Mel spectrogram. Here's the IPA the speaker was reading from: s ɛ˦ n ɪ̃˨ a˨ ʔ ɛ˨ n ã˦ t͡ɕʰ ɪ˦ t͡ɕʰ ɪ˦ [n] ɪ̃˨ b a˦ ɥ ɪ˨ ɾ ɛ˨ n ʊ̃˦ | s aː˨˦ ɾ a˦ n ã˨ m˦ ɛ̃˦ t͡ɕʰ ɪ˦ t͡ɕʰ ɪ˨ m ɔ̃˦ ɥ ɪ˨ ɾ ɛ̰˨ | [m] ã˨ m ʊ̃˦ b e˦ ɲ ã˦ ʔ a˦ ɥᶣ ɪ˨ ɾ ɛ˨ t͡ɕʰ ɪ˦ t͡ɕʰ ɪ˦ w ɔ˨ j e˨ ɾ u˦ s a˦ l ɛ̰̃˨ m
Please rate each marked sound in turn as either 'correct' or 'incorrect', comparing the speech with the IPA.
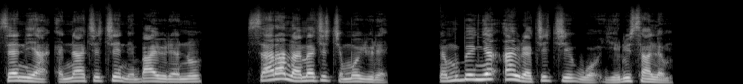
correct, incorrect: n

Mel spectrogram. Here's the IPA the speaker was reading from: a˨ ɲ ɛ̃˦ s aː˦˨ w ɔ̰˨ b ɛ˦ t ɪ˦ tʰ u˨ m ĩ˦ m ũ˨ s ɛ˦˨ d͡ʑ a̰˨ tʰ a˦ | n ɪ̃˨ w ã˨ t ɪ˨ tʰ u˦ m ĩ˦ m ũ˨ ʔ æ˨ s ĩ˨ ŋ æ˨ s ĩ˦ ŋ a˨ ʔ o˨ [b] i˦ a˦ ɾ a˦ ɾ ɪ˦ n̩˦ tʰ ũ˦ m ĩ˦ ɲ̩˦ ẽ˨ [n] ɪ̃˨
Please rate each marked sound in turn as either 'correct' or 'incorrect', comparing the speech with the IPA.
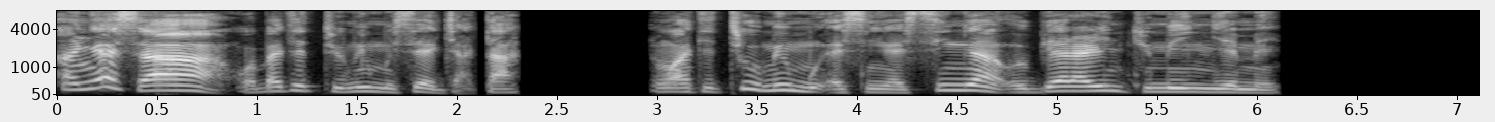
correct, incorrect: m

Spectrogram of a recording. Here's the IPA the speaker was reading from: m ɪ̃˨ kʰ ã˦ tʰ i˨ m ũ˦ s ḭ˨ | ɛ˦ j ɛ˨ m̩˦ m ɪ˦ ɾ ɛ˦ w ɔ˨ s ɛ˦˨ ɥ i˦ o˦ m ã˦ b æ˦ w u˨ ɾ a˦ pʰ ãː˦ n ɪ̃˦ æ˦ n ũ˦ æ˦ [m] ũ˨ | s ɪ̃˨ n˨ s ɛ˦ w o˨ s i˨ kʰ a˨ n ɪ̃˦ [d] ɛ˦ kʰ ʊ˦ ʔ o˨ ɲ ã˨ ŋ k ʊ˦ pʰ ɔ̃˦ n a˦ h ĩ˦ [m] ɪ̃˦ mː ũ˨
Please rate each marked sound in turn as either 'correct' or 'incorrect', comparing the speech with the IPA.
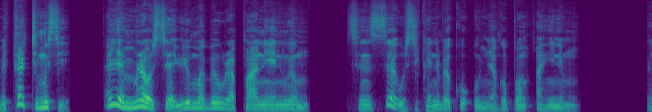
correct, incorrect: b, incorrect: n

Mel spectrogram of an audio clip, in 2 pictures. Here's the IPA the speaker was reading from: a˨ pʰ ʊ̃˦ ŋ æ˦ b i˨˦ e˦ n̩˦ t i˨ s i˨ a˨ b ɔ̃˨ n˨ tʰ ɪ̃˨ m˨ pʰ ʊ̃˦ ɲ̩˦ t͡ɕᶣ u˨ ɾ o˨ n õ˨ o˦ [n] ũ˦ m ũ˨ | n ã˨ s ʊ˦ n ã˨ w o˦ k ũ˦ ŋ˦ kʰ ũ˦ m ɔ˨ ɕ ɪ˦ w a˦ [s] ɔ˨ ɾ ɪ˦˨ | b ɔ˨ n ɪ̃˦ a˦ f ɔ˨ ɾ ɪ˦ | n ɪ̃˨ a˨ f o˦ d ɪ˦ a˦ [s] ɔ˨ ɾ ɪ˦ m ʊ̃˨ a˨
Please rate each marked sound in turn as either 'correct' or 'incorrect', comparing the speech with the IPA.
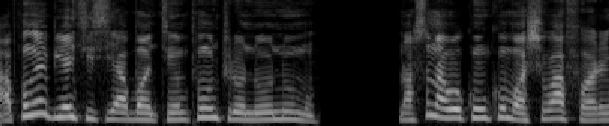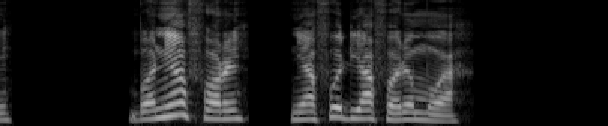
correct, incorrect: f, incorrect: f

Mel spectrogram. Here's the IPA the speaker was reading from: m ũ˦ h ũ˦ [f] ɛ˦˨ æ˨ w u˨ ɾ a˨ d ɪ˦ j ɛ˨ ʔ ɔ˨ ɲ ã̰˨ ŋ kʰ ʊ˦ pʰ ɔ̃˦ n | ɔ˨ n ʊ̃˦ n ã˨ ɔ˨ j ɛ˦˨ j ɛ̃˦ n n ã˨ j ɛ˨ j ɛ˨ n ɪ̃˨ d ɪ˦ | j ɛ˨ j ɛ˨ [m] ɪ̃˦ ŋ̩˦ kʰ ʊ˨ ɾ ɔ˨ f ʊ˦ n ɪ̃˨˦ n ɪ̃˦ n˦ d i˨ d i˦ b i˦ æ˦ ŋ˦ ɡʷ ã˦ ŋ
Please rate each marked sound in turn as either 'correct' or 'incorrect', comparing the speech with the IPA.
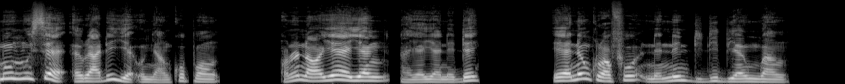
incorrect: s, incorrect: n

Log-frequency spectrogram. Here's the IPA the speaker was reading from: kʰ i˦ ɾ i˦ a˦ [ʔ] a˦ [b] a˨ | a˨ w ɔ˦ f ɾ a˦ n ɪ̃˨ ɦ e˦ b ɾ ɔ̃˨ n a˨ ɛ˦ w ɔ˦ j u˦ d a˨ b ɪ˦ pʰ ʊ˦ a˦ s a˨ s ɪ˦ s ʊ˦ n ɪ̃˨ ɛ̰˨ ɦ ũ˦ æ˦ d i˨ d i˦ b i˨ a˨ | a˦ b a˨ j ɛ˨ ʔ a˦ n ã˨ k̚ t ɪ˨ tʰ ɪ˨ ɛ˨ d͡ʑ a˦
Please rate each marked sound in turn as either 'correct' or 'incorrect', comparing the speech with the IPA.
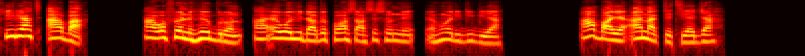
incorrect: t, correct

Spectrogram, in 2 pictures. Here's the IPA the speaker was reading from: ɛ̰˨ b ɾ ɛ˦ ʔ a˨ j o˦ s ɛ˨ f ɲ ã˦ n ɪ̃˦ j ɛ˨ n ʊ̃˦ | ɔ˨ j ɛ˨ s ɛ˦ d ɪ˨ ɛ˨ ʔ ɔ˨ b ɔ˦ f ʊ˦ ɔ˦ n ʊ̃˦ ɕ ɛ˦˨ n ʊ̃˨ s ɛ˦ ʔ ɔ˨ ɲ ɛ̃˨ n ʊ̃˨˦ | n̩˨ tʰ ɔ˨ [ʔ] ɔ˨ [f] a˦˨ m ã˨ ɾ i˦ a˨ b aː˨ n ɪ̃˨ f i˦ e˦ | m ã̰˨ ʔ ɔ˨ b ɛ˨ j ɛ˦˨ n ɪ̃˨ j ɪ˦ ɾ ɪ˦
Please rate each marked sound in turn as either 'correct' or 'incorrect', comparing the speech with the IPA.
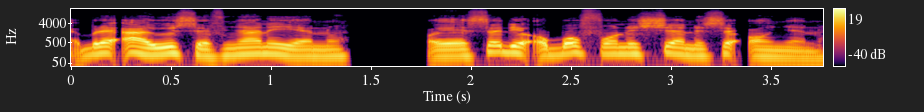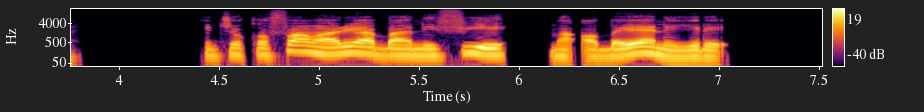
incorrect: k, correct

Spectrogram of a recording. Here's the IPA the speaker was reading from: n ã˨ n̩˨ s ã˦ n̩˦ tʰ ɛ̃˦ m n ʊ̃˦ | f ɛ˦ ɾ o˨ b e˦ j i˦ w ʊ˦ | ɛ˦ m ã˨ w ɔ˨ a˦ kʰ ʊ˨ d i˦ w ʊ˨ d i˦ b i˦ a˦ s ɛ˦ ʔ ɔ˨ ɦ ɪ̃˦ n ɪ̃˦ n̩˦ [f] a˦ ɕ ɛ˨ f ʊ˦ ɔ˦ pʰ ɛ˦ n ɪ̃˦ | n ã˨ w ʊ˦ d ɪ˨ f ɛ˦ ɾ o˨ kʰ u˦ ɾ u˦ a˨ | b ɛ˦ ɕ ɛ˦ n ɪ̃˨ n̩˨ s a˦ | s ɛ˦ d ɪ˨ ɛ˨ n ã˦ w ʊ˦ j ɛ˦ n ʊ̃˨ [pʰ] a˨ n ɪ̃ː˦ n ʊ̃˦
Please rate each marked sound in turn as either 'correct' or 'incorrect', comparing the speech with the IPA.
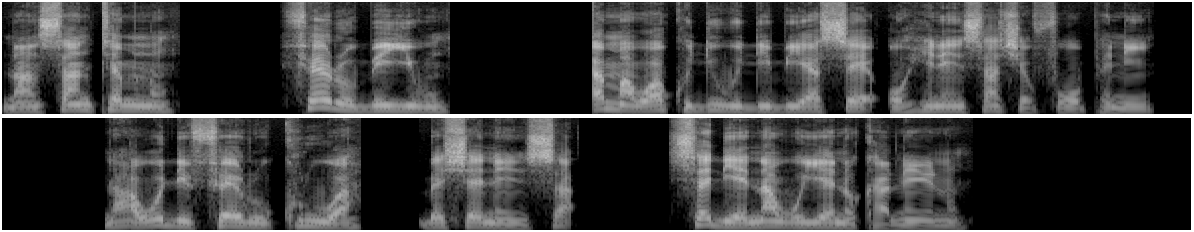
incorrect: s, incorrect: kʰ

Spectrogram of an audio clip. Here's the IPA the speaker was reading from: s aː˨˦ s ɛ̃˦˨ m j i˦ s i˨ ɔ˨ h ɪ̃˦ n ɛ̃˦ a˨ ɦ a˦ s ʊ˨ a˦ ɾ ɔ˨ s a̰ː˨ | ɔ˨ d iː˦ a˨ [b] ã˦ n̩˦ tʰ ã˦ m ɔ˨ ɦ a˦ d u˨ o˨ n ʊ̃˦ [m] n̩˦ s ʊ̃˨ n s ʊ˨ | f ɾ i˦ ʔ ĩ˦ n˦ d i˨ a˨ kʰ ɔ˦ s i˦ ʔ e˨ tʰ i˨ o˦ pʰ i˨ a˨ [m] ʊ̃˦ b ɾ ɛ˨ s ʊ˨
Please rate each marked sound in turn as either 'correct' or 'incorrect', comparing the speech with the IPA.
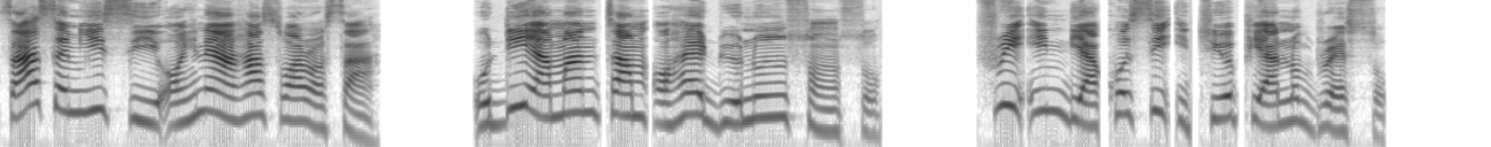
incorrect: m, incorrect: none, incorrect: n

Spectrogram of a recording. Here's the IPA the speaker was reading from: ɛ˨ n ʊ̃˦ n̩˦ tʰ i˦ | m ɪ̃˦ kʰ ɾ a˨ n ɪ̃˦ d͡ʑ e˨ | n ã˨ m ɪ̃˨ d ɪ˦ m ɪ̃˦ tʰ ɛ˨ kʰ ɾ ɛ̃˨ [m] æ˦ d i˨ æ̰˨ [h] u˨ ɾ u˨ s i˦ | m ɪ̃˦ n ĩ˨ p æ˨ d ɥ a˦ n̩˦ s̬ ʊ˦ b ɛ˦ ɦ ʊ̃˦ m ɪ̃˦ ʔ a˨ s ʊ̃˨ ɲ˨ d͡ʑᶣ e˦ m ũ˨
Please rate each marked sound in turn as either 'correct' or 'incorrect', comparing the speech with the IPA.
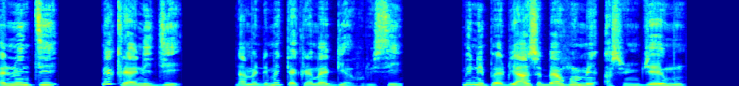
correct, correct

